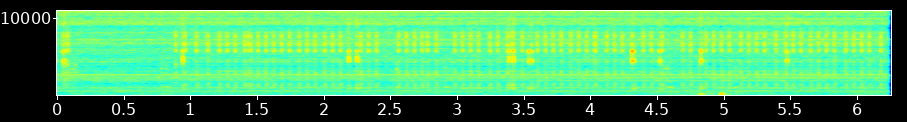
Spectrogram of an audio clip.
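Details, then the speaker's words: Quantum Daytona SCSI hard drive in an old Apple Mac, copying backup data. A steady high hiss with quick, irregular seek ticking; the drive is working normally. "oh that's amazing i'm so happy this is working man it's not just working the thing sings"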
